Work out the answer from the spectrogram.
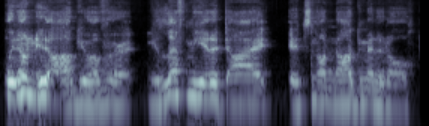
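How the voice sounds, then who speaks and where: A man playing an indignant, panicky professor with a raspy, creaky voice and an accusing manner. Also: mid-range voice, a little fast, a little mellow. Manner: exclamatory, accusing.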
